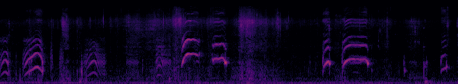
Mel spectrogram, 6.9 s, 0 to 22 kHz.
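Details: Lagotto Romagnolo puppies from the second litter "N" of a home breeder, 06.01.2015, give repeated short arching whimpers and squeals, some doubled, spread across the recording with low hum and faint rustling between.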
